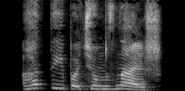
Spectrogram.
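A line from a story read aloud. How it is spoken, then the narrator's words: Shouting. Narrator (Russian): закричала Таиска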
